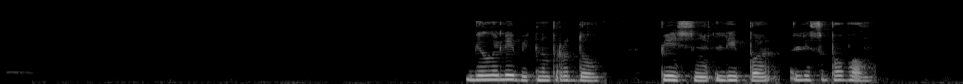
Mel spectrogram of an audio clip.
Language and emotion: Russian, neutral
